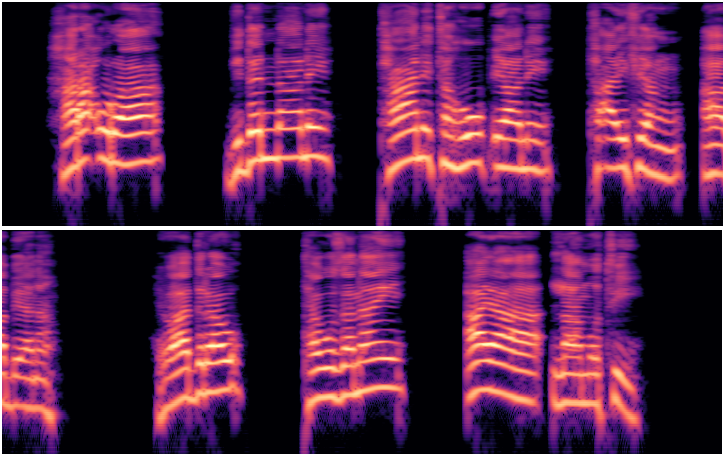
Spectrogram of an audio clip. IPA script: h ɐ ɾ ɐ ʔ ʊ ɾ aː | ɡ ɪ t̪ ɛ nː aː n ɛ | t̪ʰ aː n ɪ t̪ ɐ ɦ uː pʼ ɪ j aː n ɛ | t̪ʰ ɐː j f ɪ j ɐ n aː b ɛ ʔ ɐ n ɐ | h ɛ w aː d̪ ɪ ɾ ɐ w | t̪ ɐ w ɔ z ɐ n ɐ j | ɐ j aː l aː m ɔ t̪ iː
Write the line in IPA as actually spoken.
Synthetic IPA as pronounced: h ɐ ɾ ɐ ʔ ʊ ɾ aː | ɡ ɪ d̪ ɛ nː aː n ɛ | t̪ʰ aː n ɪ t̪ ɐ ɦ uː pʼ ɪ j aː n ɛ | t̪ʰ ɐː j f ɪ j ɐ n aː b ɛ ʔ ɐ n ɐ | h ɛ w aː d̪ ɪ ɾ ɐ w | t̪ ɐ w ɔ z ɐ n ɐ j | ɐ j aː l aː m ɔ t̪ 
